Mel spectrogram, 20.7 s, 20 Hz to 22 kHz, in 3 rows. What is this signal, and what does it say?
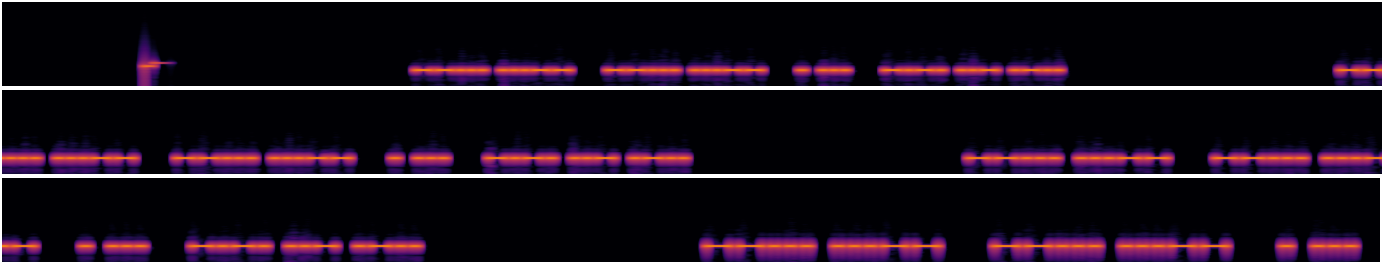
Morse code, heard as a keyed tone, about 40 wpm, 700 Hz. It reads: 73 73 ES CUL 73 73 ES CUL 73 73 ES CUL 73 73 ES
